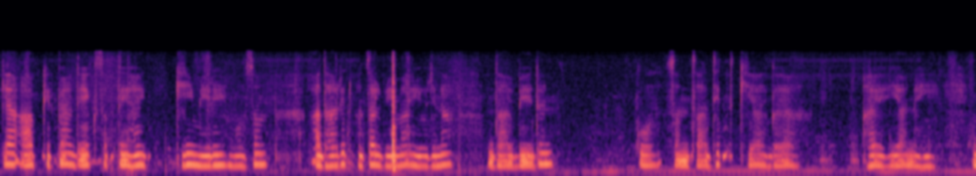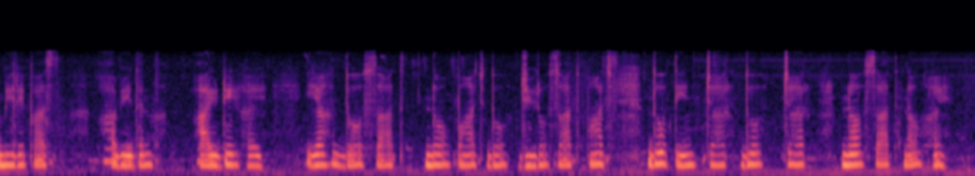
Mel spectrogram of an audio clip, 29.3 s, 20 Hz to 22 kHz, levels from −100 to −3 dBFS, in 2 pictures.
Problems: constant background noise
